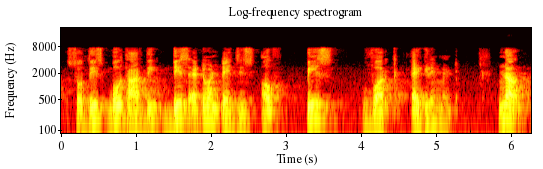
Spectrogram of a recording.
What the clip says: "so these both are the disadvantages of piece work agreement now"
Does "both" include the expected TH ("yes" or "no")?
no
